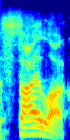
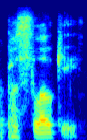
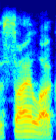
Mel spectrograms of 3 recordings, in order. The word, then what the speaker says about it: Psylocke: was a kid uh psylocke from the x-men i used to call her pasloki i don't know why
